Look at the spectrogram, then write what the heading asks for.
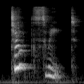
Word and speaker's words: tout suite: That's French for right away. You say it like this, tout suite.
